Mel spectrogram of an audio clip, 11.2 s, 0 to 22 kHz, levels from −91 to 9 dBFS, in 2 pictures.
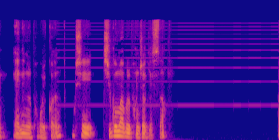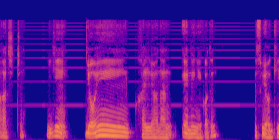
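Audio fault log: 1.13–11.17 s: USB whine. A steady tone at 1 kHz enters and stays to the end, roughly 30 dB below the speech. The bus draws current in 1 ms frames. That pulsing leaks through power or ground, producing a fixed-pitch whine at the frame rate.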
